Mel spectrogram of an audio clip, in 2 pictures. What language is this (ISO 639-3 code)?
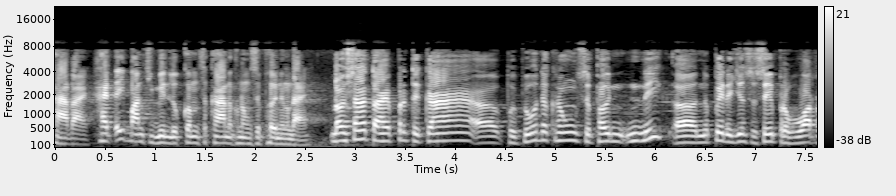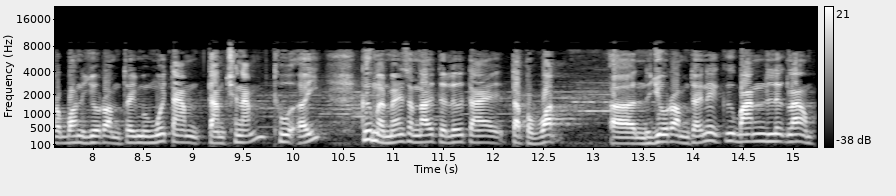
tha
